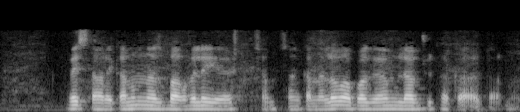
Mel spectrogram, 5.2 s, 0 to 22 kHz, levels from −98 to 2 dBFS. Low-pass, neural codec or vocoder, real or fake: 7.2 kHz; none; real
